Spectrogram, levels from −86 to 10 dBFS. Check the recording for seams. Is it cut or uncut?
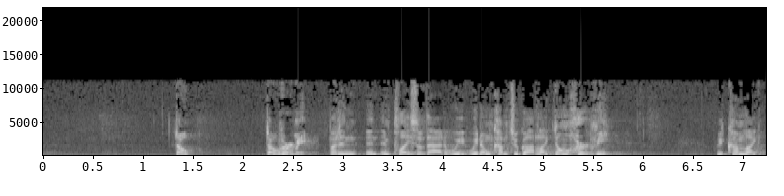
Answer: cut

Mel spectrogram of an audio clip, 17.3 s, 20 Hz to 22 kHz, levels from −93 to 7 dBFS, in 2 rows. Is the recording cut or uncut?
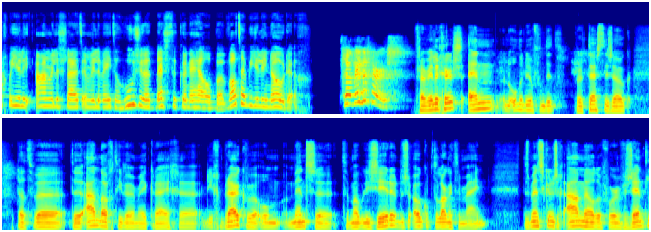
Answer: uncut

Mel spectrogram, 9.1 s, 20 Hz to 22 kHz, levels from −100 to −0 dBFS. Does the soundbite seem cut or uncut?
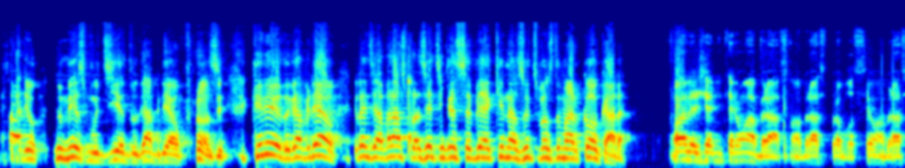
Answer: uncut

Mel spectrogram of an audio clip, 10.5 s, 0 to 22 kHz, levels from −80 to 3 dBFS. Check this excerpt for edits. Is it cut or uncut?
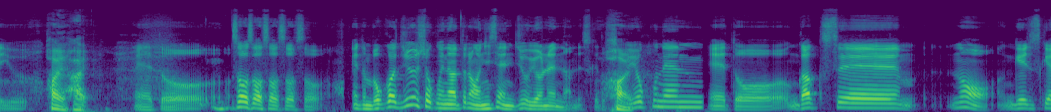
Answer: cut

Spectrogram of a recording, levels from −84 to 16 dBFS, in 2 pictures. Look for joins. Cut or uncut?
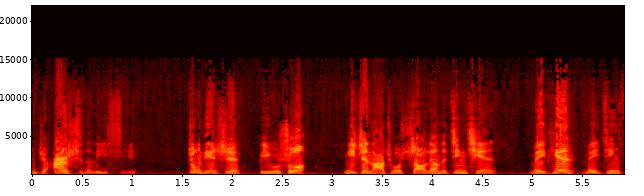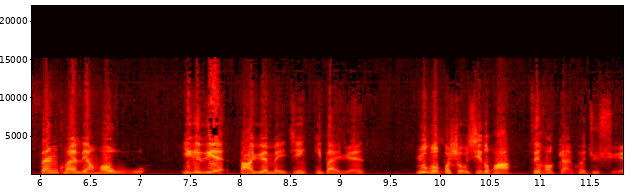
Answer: cut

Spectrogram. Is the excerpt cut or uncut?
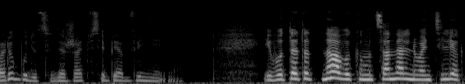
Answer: cut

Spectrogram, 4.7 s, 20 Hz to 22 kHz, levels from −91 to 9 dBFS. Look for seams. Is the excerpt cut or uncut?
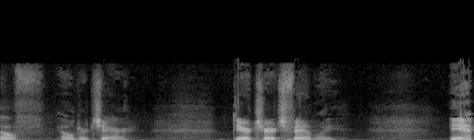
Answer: uncut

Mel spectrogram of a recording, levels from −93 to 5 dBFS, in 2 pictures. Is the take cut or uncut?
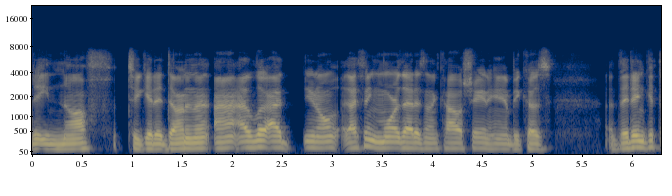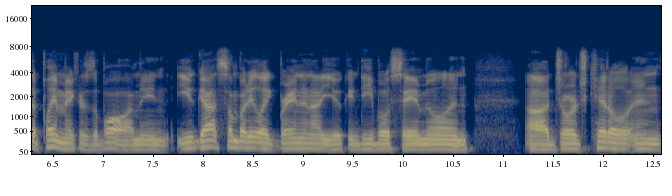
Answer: uncut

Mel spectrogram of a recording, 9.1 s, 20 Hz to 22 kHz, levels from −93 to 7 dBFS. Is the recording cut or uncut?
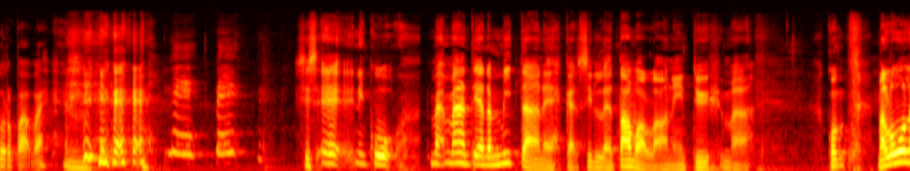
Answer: cut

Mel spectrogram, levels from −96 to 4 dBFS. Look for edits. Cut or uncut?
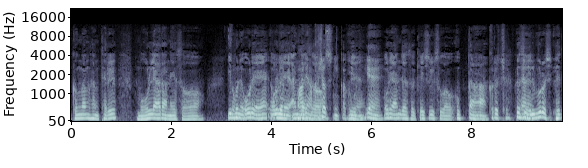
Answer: uncut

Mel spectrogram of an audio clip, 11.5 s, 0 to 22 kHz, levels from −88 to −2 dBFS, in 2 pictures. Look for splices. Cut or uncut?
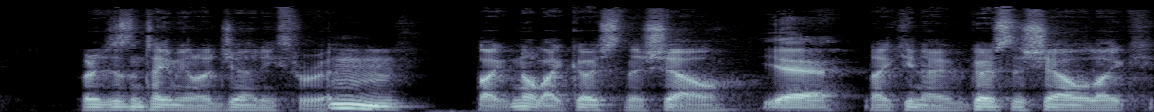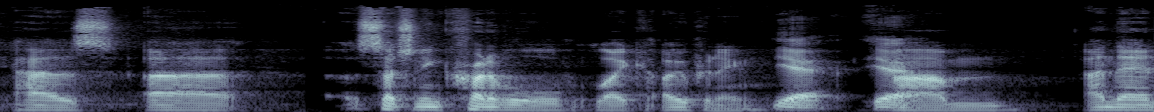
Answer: uncut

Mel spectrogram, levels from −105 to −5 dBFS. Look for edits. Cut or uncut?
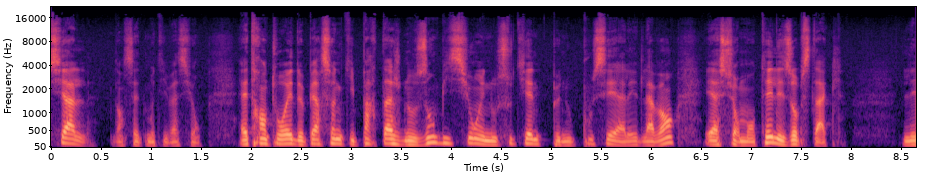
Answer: uncut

